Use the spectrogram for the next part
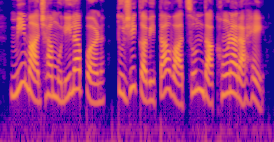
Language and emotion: Marathi, neutral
